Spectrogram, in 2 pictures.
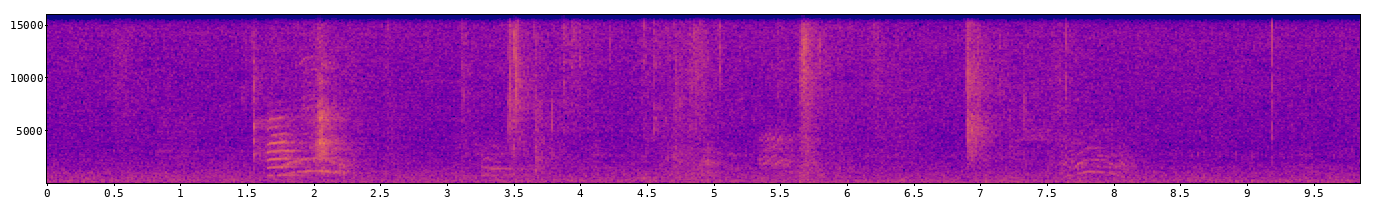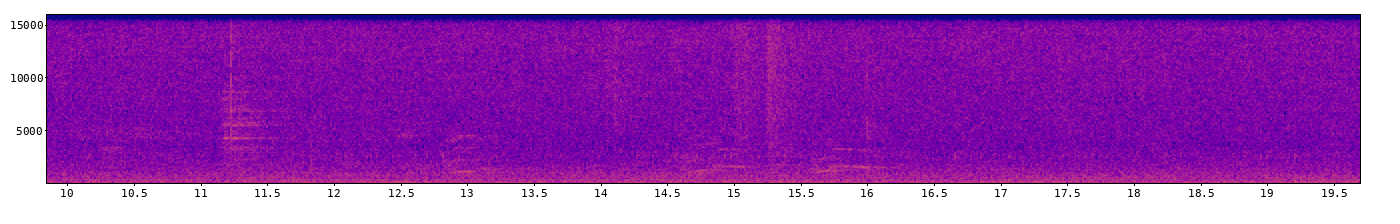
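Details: Meowing as mother cat Xaxa takes mother cat Chan's kittens Miracle and Cream to her own nest. Short high mews come and go across the stretch, mixed with sharp clicks, rustling and a steady low hum.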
